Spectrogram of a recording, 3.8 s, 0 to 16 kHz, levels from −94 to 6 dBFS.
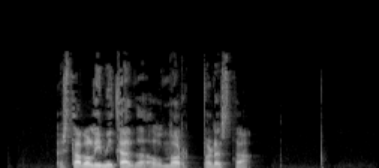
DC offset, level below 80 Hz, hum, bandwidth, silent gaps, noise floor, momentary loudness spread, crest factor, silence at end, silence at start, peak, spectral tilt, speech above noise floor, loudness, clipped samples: under 0.1%; -58 dBFS; none; 11.5 kHz; none; -80 dBFS; 15 LU; 24 dB; 1.35 s; 0.55 s; 0 dBFS; -5.5 dB/octave; 59 dB; -22 LUFS; under 0.1%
